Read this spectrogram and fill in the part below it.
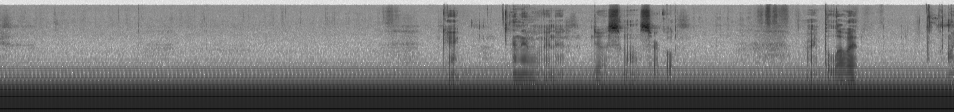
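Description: A pen scratches lightly on paper.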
